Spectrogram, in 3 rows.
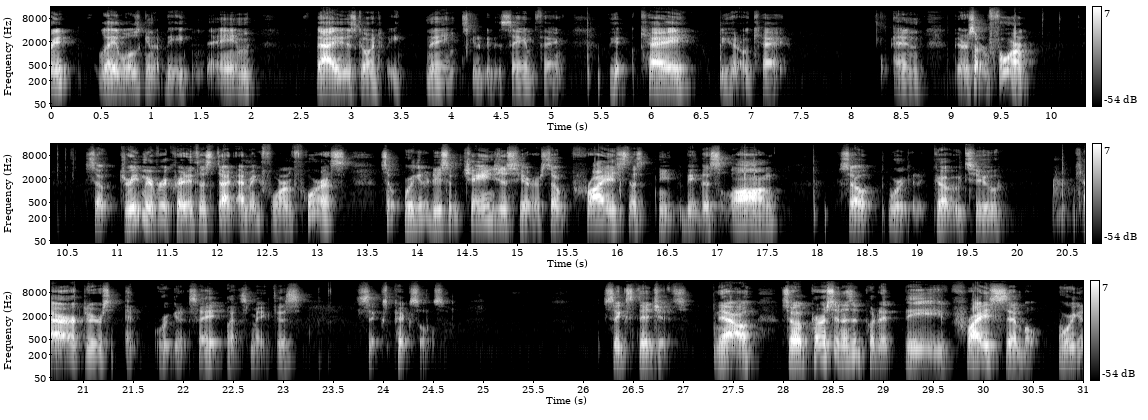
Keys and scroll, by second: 10.4 super+s, 24.4 Return.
